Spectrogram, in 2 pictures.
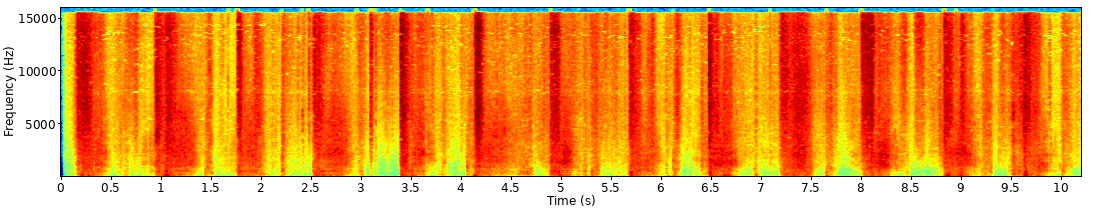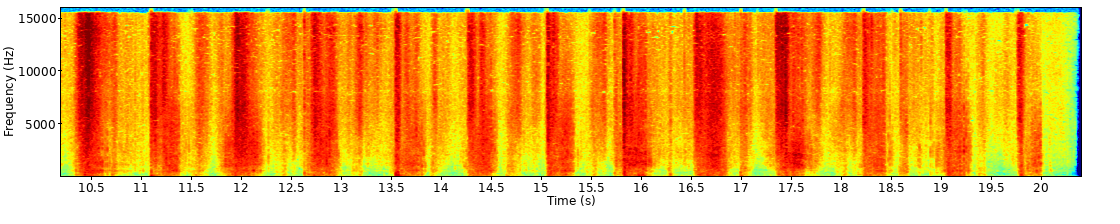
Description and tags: Foot steps in snow
footsteps, walking, snow, steps, Foot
